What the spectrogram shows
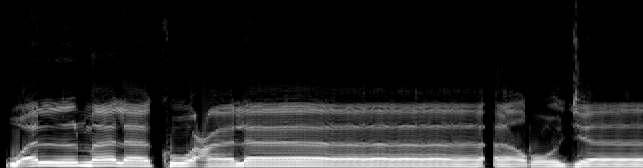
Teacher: Yang kedua di huruf ha di sini arjaiha, ha di sini kita ingatkan 2 harakat saja, jangan terlalu panjang ya, jangan lebih daripada 2 harakat karena dia merupakan mad tabi'i ya, tidak alasan untuk memanjangkan lebih daripada 2 harakat.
